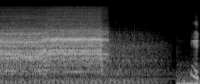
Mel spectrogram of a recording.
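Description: Dacia Jogger's electric parking brake being applied: the actuator motor at the wheel's brake whirs for just over a second, stepping up slightly in pitch partway through, then stops abruptly.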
